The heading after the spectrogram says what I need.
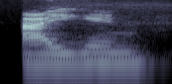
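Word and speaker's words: Eigen: poner una una nota otras nomenclaturas son este alguien vector aunque se diga alguien se escribe bien porque en alemán y se pronuncia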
